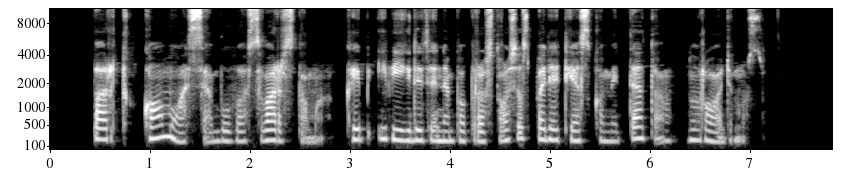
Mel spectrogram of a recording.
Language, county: Lithuanian, Panevėžys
